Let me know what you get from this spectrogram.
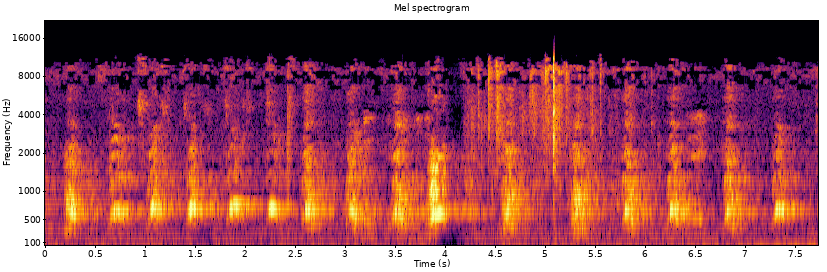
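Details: An angry German Shepherd dog from India gives a steady run of a dozen or so loud, tonal barks, roughly one every half second, briefly interrupted by a clatter midway.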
